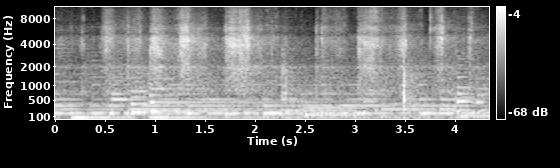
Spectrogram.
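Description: Gloved hands kneading bread dough, several soft rubbing and pressing swishes, over background music with held notes.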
